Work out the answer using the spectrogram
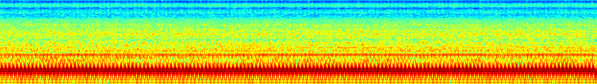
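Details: Abused Troy-Bilt mower pulled from the trash, missing its air filter, with almost no compression, untouched carburetor, fresh gas and low oil. Started with a drill, it holds a strong, steady single-cylinder governed drone with even firing and no misses. It runs surprisingly well.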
